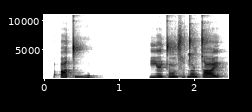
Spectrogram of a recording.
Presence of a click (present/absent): absent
